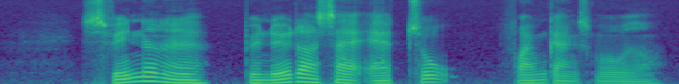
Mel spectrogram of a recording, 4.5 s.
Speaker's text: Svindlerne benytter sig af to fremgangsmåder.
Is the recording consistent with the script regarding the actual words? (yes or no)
yes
